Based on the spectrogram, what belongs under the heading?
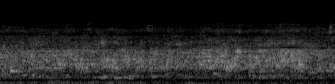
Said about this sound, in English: We're coming towards the stream now. Perhaps some cool water will calm your nerves. Very well. Let's follow the babbling of the brook.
